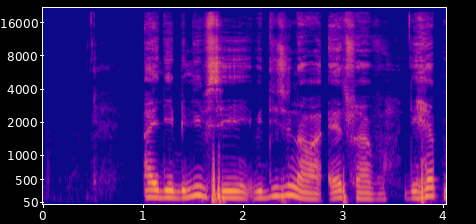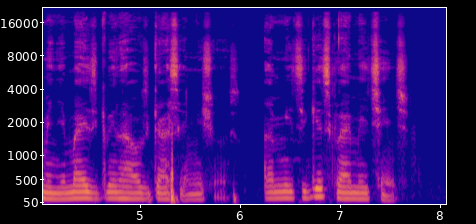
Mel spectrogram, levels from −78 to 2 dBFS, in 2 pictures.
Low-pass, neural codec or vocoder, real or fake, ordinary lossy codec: none; none; real; none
